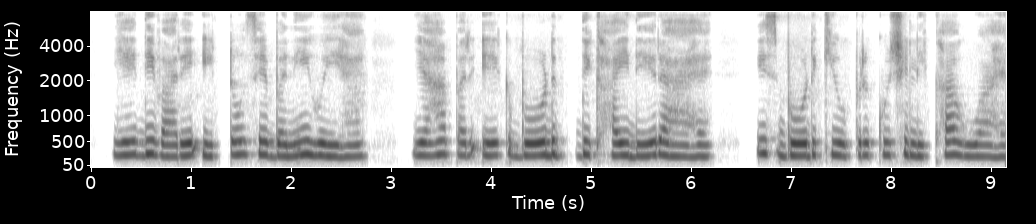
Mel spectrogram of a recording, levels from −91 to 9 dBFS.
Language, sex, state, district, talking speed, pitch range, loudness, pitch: Hindi, female, Bihar, Araria, 150 wpm, 225-250 Hz, -29 LUFS, 235 Hz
